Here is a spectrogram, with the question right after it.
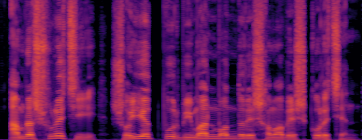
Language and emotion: Bengali, neutral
